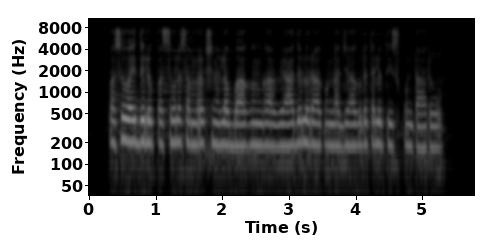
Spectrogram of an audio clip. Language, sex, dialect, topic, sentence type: Telugu, female, Southern, agriculture, statement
